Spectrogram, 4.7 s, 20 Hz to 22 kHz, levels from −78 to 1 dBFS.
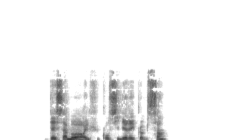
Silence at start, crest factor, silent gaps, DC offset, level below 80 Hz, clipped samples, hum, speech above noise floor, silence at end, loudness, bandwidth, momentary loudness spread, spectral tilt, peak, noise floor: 1 s; 18 dB; none; under 0.1%; -70 dBFS; under 0.1%; none; over 67 dB; 1.35 s; -23 LUFS; 11.5 kHz; 11 LU; -3 dB/octave; -8 dBFS; under -90 dBFS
